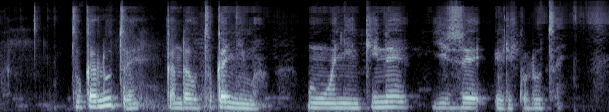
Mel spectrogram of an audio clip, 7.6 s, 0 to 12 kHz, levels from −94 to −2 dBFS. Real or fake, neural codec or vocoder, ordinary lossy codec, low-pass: real; none; Opus, 16 kbps; 10.8 kHz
